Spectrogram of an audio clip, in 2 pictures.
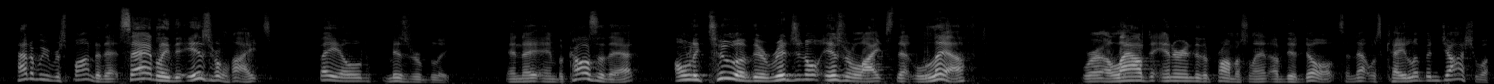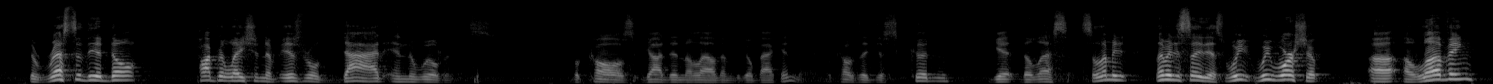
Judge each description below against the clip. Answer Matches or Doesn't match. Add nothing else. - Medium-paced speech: Matches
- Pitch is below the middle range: Doesn't match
